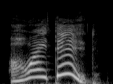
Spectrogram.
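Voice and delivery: high sarcastic oh, I did; mock surprise. Customer scoffing at the waiter, in high mock surprise. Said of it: "he goes".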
